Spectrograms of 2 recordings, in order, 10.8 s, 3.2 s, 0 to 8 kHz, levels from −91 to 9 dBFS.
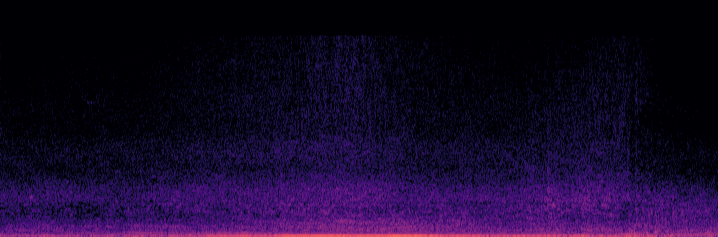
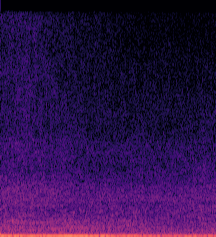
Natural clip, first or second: first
